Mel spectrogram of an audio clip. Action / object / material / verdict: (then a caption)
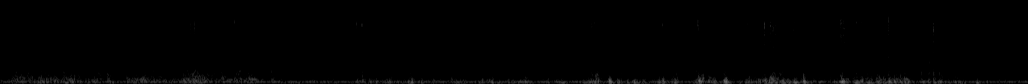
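tap / plastic beaded handbag / plastic beads / none. Fingernails scratch and tap across rows of beads on the front of a pink plastic beaded handbag. The result is a quiet, soft patter of light clicks over a low steady hum, with brighter ticks now and then.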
